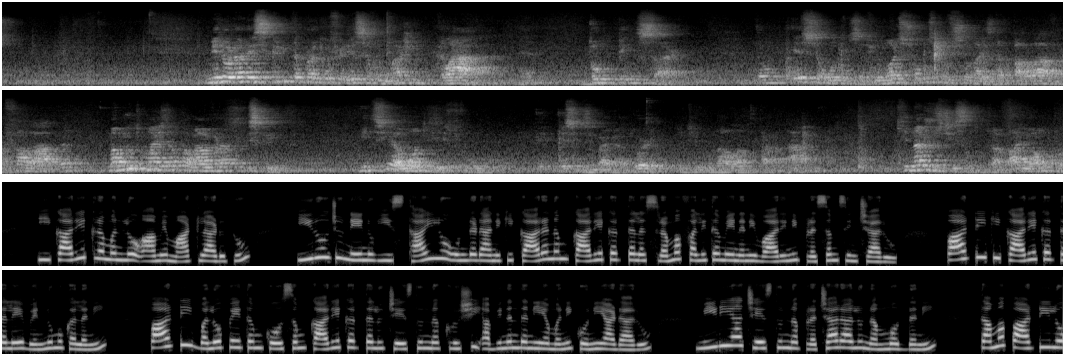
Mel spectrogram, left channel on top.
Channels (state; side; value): different; both; correlation 0.00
